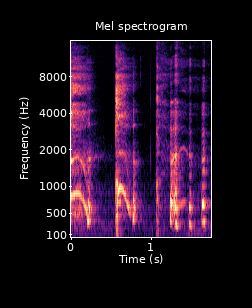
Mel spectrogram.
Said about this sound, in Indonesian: Duh, kenapa sih batuk mulu?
